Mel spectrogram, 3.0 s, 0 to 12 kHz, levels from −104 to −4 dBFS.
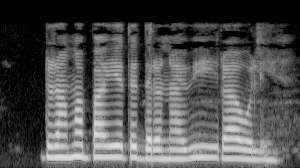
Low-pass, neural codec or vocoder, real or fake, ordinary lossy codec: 7.2 kHz; none; real; MP3, 64 kbps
